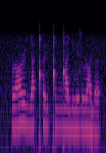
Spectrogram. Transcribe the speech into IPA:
ɭ ɑ ɭ ɯ ʎ a ǃʰ œ ɾʲ ɯ ǃ ə ŋ͡ǃ a ʎ ə lʲ œ z u ɭ ɑ j œ

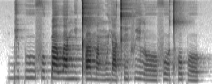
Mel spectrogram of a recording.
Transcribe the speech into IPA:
ɡ͡b i˦ p uː˦ f o˦ k͡p a˦ w a˦ ŋ i˦˨ kʼ a˦ m ã˨ ŋ ũ˨ j a˨ kʼ ĩ˦˨ f i˦ l oː˨ f o˦˨ tʰ o˦ p o˨

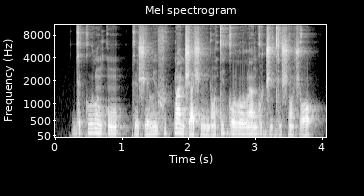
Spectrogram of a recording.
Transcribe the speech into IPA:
ɡ e˧ k u˦ l ũ˧ k ũ˧ | k e˨ ʃ e˨˦ l i˦ f i˦ k͡p ã˦˨ d͡ʒ a˧ ʃ ĩ˨ j ɔ̃˨˦ t i˦ ɡ o˧ l o˧ l ã˦ ɡ u˦˨ d͡ʒ i˨ d i˧ ʃ ɔ̃˨ ʃ ɔ˨˦

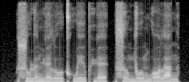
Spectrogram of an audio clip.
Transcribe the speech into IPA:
s u˥˨ ɻ ə˦ n ɥ ɛ˨˩ l o˨˦ ʊ̯ kʰ w e˦ ɪ̯ pʰ ɥ ɛ˥˨ | s ɤ˨˩ m j o˦ ʊ̯ m w ɔ˥˨ l a˥˨ n

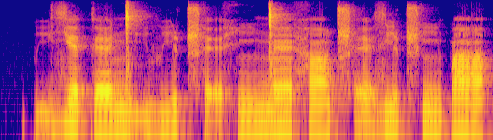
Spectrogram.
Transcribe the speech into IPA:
p ḭ˨˩˦ zʲ ɛ˥ k ɛ˨˩˦ ŋ͡ǀ ḭ˨˩˦ v i˨˩˦ ʈ͡ʂʰ ɛ̰˨˩˦ h ĩ˨˩˦ ŋ͡ǀ ɛ̃˥ h ã˨˩˦ ʈ͡ʂʰ ɛ̰˨˩˦ z i˥˨ ʈ͡ʂʰ ĩ˥˨ p ã˥˨

